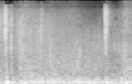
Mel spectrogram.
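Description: Confringo blast spell going off in Hogwarts Legacy, a loud, dense booming burst with a sharp crack near the start and another flare toward the end, sustained rumble throughout with no talking.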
